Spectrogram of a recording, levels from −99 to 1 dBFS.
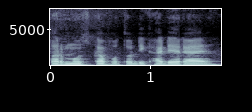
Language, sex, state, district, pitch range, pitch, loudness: Hindi, male, Assam, Kamrup Metropolitan, 105-110 Hz, 110 Hz, -19 LUFS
